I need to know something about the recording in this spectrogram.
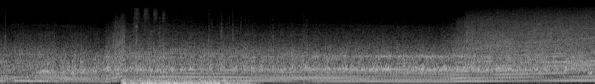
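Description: Tyres squeal on the tarmac through a corner.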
